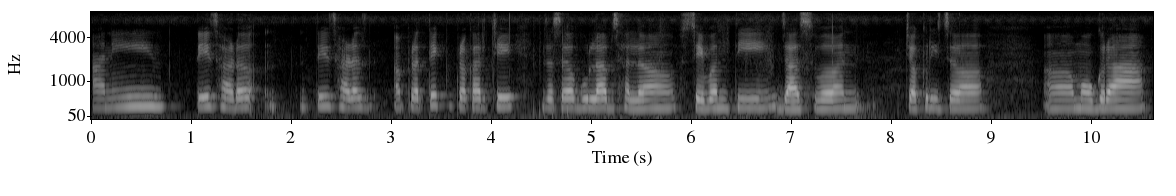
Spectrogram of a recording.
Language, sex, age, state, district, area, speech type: Marathi, female, 30-45, Maharashtra, Wardha, rural, spontaneous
